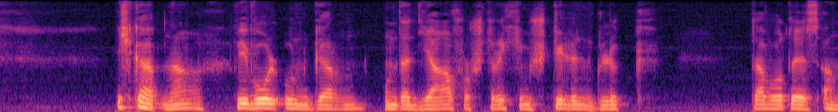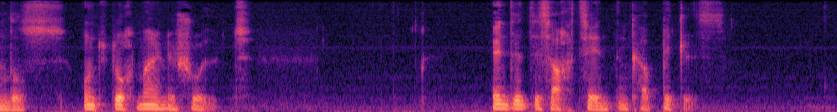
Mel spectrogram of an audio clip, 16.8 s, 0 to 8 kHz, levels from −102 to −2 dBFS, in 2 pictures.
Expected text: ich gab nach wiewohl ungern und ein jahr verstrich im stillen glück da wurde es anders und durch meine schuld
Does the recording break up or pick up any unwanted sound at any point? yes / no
no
